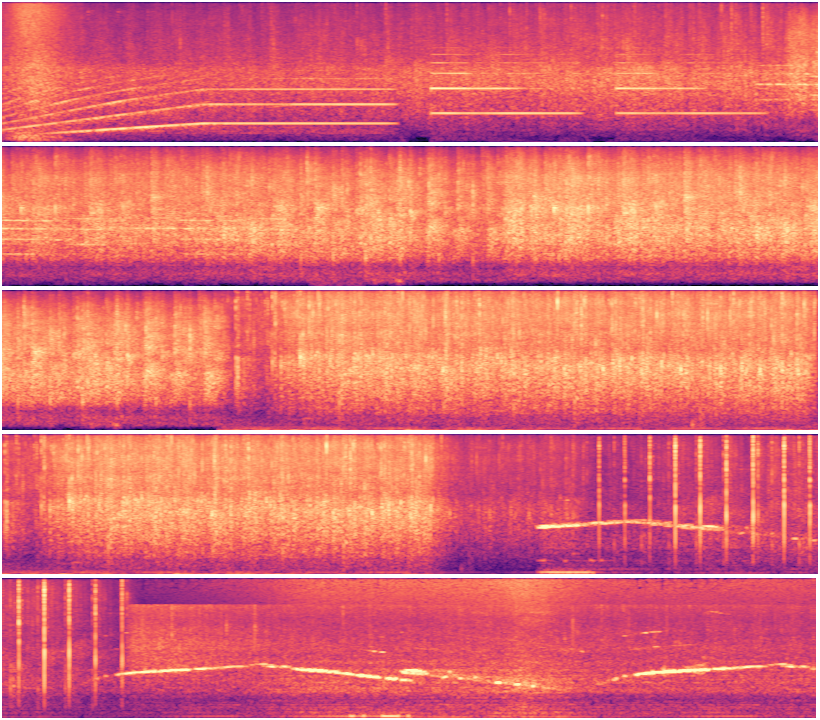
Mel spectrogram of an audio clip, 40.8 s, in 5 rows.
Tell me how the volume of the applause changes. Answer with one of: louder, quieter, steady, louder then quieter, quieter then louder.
louder then quieter.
